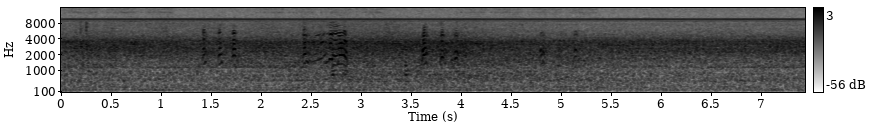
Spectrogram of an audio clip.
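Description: Steady rushing outdoor background noise, with a few short bird calls between about one and a half and three and a half seconds in.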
